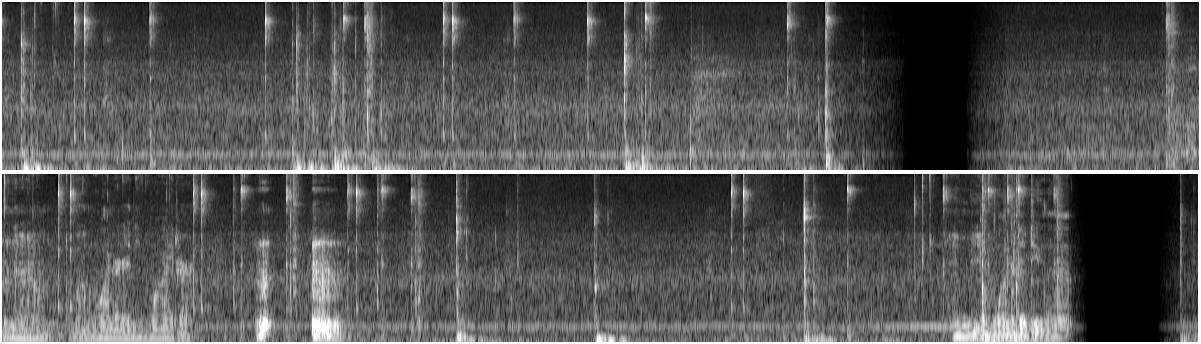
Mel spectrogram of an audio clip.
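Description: Computer keyboard keys clicking at an irregular pace as editing shortcuts are pressed, over a faint steady hum. The sound cuts out completely for about a second around nine seconds in.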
